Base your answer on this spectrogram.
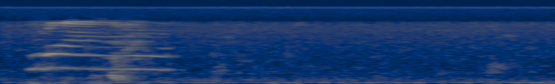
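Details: Village cat demanding the door be opened, calling from above the kitchen: one loud, drawn-out meow that rises then falls, followed by faint room noise.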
